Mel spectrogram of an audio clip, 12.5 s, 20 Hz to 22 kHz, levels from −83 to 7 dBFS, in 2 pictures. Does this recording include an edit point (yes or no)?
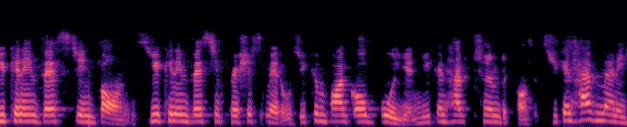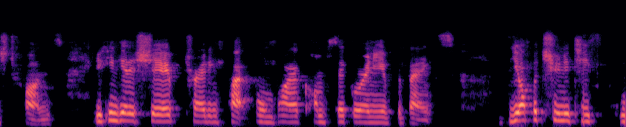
no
